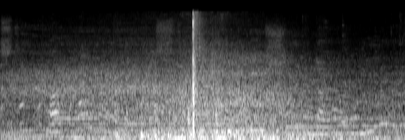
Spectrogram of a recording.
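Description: A golf club striking a ball off a hitting mat: one sharp click about two seconds in, over background song with music.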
